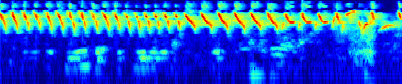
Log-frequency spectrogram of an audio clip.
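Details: Belgian canary song for tutoring young birds: fast rolling trill of repeated high sweeping notes that quickens and sharpens, ending in a whistled slur; soft low sounds faintly in the background.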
